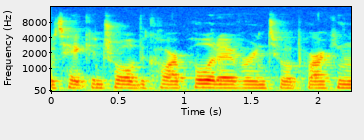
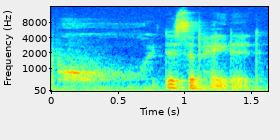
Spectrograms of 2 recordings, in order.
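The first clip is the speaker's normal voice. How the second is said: relieved whisper; 5 semitones lower, 13 dB quieter, slower than usual. Real, not acted. Relief as worry lifts.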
